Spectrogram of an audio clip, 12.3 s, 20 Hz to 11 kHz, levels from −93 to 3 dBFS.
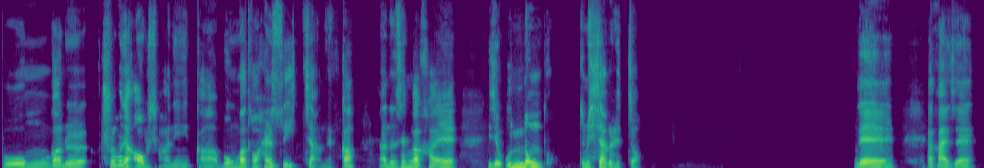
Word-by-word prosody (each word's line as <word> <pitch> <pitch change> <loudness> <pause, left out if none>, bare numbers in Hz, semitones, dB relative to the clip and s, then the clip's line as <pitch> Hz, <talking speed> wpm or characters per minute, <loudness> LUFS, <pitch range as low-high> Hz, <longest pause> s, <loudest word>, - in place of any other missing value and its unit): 뭔가를 140 +4 -1 0.2
출근이 255 -3 +1
9 115 +4 +3
시 - - -9
반이니까 105 -5 -10
'뭔가 125 +7 +1
더 135 - -4
할 190 +2 -1
수 210 0 -8
있지 110 0 -6
않을까?'라는 115 +2 -5
생각 160 +2 +1
하에 155 +3 +2 0.4
이제 120 +2 +1
운동도 180 - +5 0.3
좀 125 +1 -5
시작을 125 - +1
했죠. - - -10 2.7
네. 115 -4 +5 0.4
약간 115 -2 +1
이제 105 -2 -3
125 Hz, 210 characters per minute, -24 LUFS, 110-150 Hz, 2.7 s, 운동도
